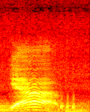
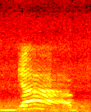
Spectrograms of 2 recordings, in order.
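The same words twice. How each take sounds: First: The word is said in a British accent. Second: The word is said in an American accent. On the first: "but in British it's called" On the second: "It's pronounced in U S"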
